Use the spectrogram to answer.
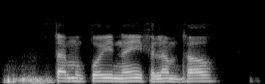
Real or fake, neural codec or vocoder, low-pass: fake; codec, 24 kHz, 0.9 kbps, DualCodec; 7.2 kHz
